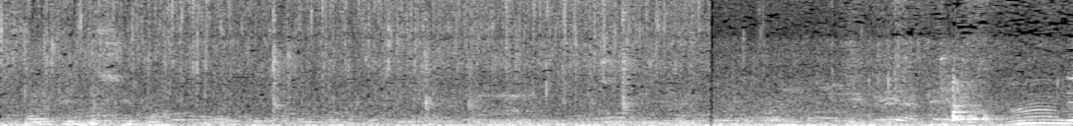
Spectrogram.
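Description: Egg-battered jeon and mung bean pancakes sizzling in oil on a flat steel griddle: a steady hiss with small crackling pops. The hiss turns duller about three and a half seconds in.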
